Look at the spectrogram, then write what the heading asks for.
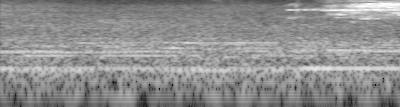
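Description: Tokaido Shinkansen train rolling slowly past the platform: a steady low hum with several faint steady whining tones above it. About a second and a half in, a high hiss or squeal comes in and the sound gets louder.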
